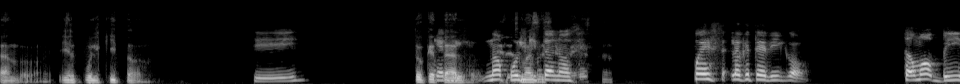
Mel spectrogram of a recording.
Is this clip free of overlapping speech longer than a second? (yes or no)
no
